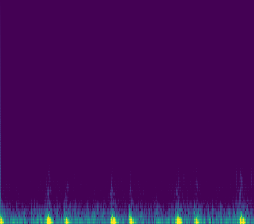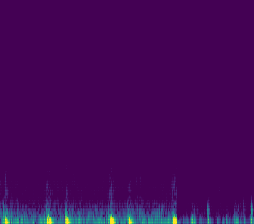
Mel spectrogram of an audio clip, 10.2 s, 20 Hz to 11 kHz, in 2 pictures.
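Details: Real, unedited human heart sounds recorded at the bedside from a patient with normal cardiac physiology: steady paired lub-dub at about 47/min, clean first and second sounds, no added noises; normal heart sounds.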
